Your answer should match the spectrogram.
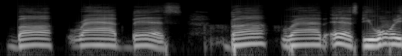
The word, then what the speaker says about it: Barabbas: But yeah, that I didn't say anything about where Barabbas is from, and it's not Parabolas, however you're pronouncing it. It's Barabbas.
